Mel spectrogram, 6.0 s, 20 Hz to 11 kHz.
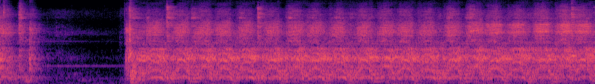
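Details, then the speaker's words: Oliver 1365 (Fiat 640) diesel tractor at 12.2 V on a jump pack that is not keeping up, after fuel filter work left air in the fuel: the starter turns steadily but the engine never fires. Crank, no start. "I think we're going to have to charge our jump pack cuz it just ain't participating."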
